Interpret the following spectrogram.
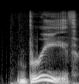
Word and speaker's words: breathe: Breathe rhymes with seethe.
